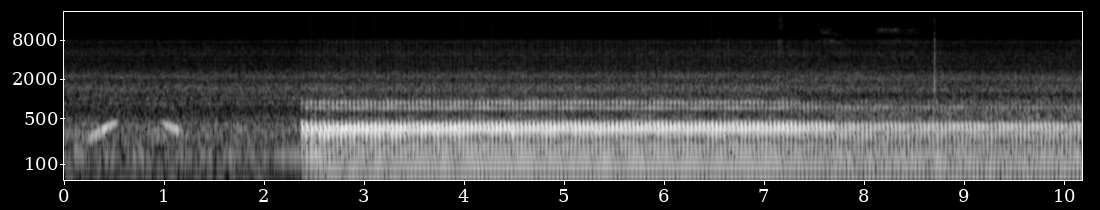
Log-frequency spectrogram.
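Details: Saturn Ultra 4 16K resin printer: after print start, the build platform keeps rising with a loud steady motor drone and rapid knocking about four beats a second before resetting and printing.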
